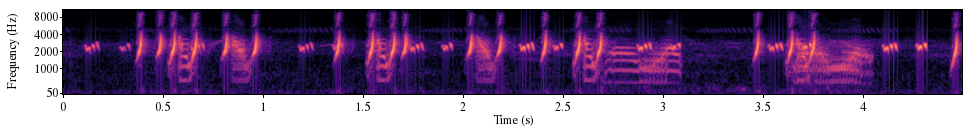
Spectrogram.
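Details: Common quail calling on a summer morning in a meadow: short clipped mid-pitched notes, often in quick pairs or triplets, repeated steadily, mixed with sharper high chirps and a couple of harsher rasping bursts.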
